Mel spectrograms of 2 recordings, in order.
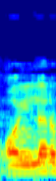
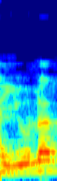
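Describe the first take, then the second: First: The name begins with an 'oy' sound. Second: The name begins with a 'yoo' sound. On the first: The speaker calls it right. "ऑयलर बोलते हैं इसको" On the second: The speaker calls it wrong. "यूलर नहीं बोलते"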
